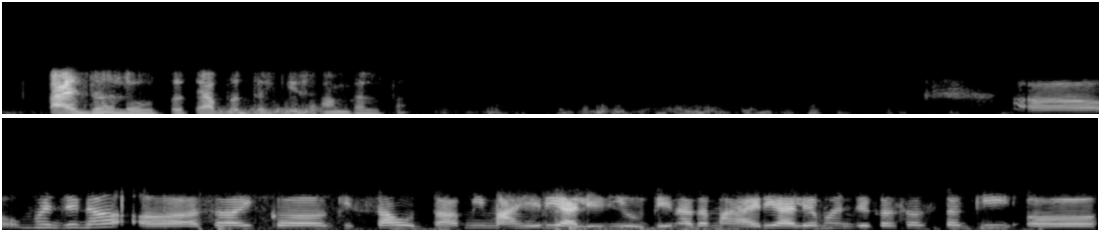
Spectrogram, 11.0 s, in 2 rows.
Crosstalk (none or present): none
